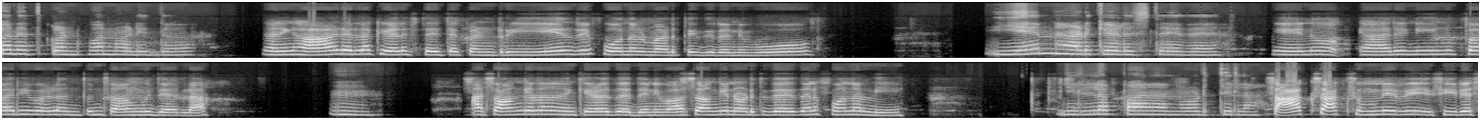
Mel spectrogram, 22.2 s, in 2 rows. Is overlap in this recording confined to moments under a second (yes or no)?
yes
